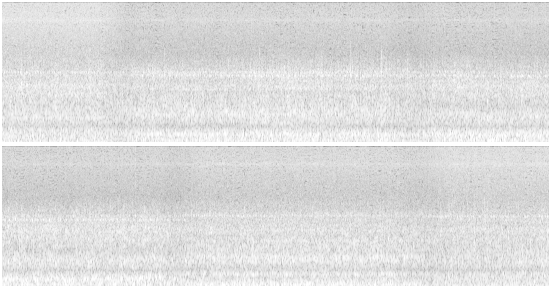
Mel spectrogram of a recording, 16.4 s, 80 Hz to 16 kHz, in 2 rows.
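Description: British Rail Class 31 diesel-electric locomotive's English Electric engine running steadily.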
